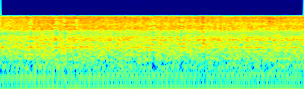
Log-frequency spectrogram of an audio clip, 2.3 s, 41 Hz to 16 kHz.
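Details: Audi A4 power steering pump after a system flush and fluid replacement using about 1.8 L. Steady even idle, and the pump no longer whines or hums.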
